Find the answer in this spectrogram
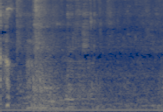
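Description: A sharp double knock as the stage set's hanging gallery sign is bumped, followed about half a second later by a brief noisy sound lasting roughly half a second.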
